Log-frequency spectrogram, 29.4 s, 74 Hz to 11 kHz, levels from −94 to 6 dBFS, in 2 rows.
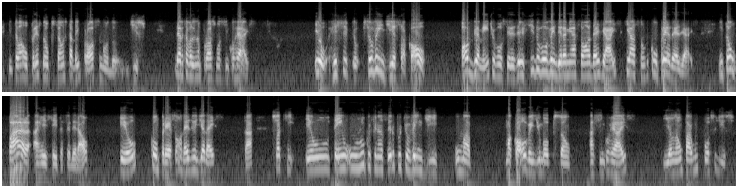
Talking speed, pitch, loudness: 185 wpm, 195 Hz, -15 LUFS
